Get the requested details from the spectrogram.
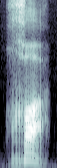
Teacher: Then you have the mufahama, or heavy letters. For these, the back of your tongue rises up, and it makes your whole mouth feel fuller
